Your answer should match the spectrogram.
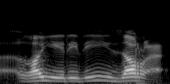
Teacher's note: فخم الراء غير ذي زرع، الراء هنا مفخمة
